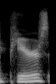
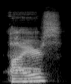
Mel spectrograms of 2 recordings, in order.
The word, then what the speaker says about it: Pires: Did you just say peers? Have I been saying it wrong this entire time? I did say it right. Yes. But 99% of people who have me on kind of say it. Pers like they say pers. Yeah, they say it very differently.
